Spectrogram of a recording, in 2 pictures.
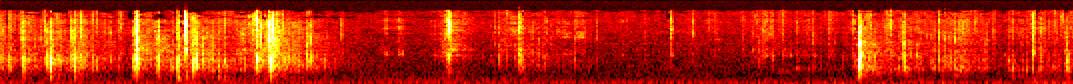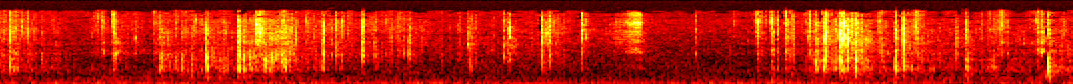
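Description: A solid light green bar of soap held in the palm is scraped and chipped with a utility knife, making crumbly shavings. Quiet, dry, crisp scraping and crackly crunches come in irregular bursts, with sharp little clicks and bright, high rasping between softer pauses.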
